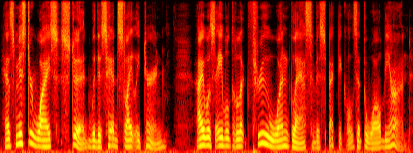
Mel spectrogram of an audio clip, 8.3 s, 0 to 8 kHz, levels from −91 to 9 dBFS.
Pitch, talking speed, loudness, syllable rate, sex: 130 Hz, 175 wpm, -19 LUFS, 4.0 syllables/s, male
